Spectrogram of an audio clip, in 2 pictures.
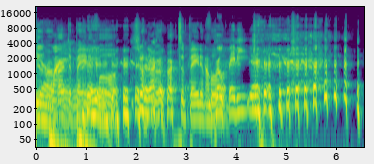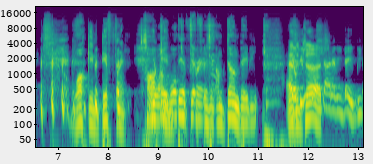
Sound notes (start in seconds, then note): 4.6 group laughing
